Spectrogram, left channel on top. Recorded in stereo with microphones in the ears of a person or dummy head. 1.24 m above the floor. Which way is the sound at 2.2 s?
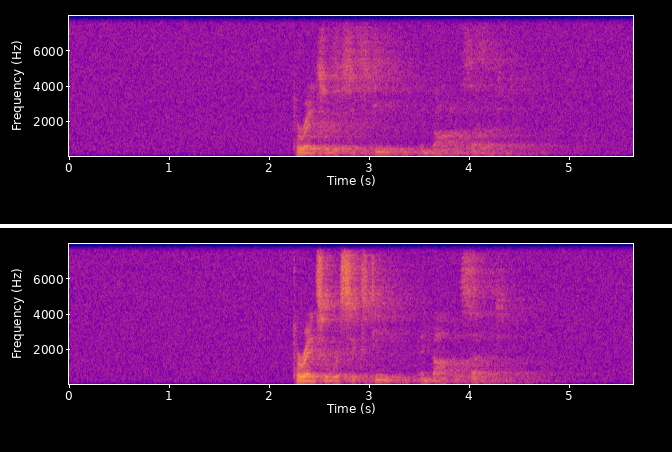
40° right (ahead or behind).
